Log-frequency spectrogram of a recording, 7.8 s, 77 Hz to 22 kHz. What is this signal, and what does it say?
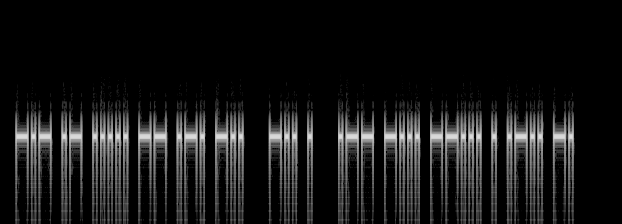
Morse code, heard as a keyed tone, about 25 wpm, 700 Hz. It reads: KA5MRD DE WB7ELN
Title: USA Callsign DE Callsign 25wpm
